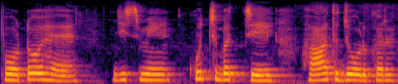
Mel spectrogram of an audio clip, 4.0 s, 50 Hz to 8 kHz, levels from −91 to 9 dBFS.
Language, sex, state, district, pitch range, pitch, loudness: Hindi, female, Haryana, Rohtak, 195-215 Hz, 200 Hz, -14 LUFS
